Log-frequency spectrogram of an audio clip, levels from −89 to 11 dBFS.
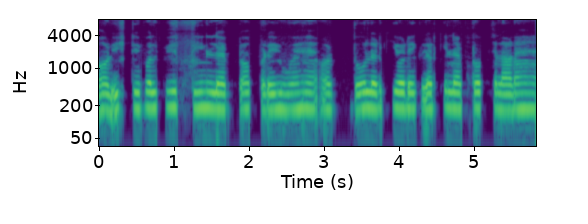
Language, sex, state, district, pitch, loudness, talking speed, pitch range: Hindi, female, Bihar, Katihar, 175 Hz, -16 LUFS, 195 wpm, 170-180 Hz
